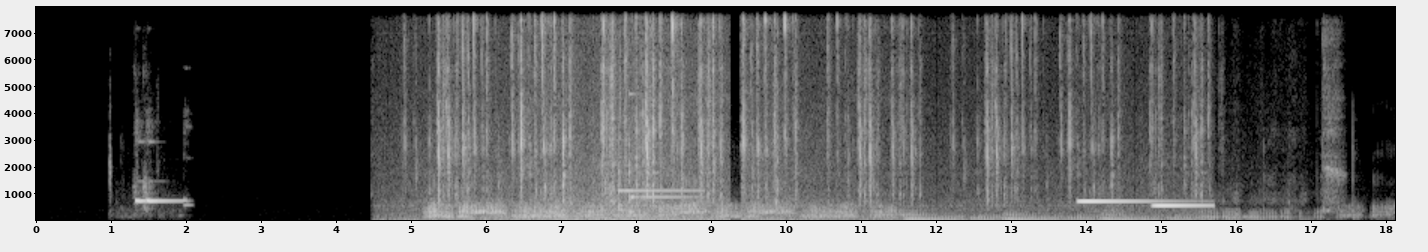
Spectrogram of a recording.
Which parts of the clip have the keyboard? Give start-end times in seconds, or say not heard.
4.5-15.7.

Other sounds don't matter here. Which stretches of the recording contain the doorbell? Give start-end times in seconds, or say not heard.
0.9-2.0, 7.2-8.9, 13.8-15.7.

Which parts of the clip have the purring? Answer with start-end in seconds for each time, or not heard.
5.2-18.0.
